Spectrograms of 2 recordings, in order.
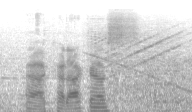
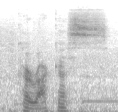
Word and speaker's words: Caracas: Yeah, wifey's from Caracas. She says it that way. Caracas is the American way to say it, but I only ever hear her say it, so it sounds like Caracas. That's how they say it.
